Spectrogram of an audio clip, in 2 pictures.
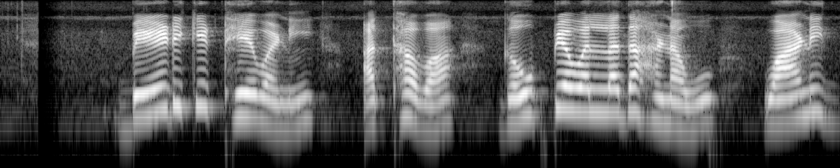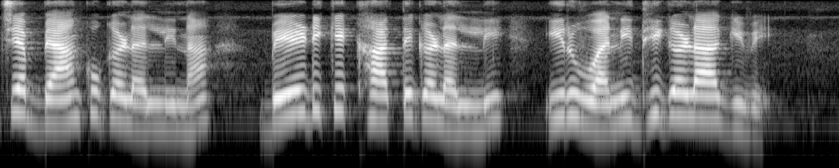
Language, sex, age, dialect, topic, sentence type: Kannada, female, 18-24, Coastal/Dakshin, banking, statement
